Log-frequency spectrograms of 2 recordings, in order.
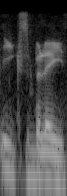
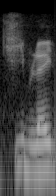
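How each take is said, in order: First: The word begins with an 'ex' sound. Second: The word begins with a 'key' sound. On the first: The speaker calls it wrong. "ça se dit pas X-Blade" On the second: The speaker calls it right. "ça se dit Keyblade"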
